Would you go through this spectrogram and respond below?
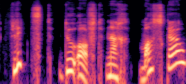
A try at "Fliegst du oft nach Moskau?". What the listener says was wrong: Sí, la I de fliegst más larga.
